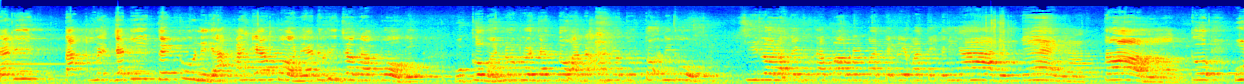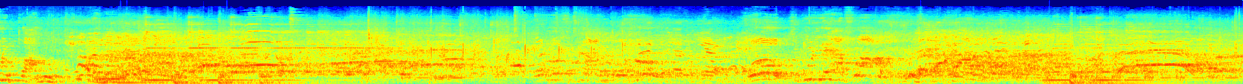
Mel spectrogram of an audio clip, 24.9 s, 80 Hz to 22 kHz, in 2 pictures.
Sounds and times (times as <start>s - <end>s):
Speech: 0.0s - 13.3s, 17.6s - 22.5s
Music: 13.4s - 17.4s, 22.8s - 24.8s.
